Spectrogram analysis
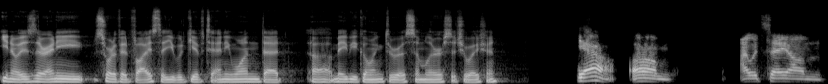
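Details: Adult male speaker, with a second voice answering; normal speech.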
